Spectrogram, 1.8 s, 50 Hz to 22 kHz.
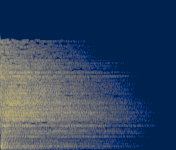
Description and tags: Basic-Crash
Crash I made out of 909 and acoustic crashes.
EDM, Electric-Dance-Music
